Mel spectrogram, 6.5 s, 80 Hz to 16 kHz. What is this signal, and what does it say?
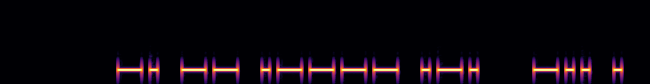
Morse code, heard as a keyed tone, about 15 wpm, 700 Hz. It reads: NM1R DE
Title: USA Callsign DE Callsign - 4 Characters - 15wpm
